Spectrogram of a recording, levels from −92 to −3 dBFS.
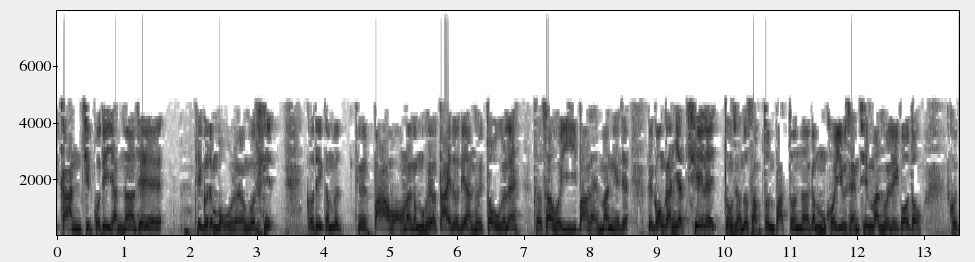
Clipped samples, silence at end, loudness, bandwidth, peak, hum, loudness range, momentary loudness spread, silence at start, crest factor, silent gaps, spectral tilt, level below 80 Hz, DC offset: under 0.1%; 0 s; -14 LUFS; 5 kHz; 0 dBFS; none; 2 LU; 6 LU; 0 s; 14 dB; none; -9 dB/octave; -48 dBFS; under 0.1%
